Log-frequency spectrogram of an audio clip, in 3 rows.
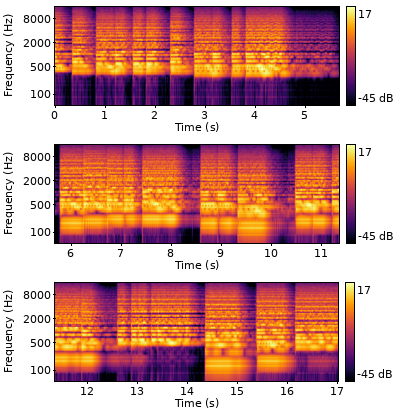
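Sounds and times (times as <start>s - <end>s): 
Roland Juno synthesizer strings: 0.1s - 16.9s.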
